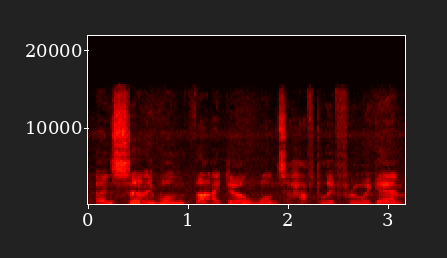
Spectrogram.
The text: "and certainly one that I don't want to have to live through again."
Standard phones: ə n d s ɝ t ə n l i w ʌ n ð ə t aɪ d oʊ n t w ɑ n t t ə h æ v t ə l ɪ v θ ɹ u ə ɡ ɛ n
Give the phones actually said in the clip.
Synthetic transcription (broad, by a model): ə n s ɝ t n l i w ʌ n ð ə t aɪ d oʊ n t w ɑ n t t ə h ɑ f t ə l ɪ v θ ɹ u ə ɡ ɛ n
